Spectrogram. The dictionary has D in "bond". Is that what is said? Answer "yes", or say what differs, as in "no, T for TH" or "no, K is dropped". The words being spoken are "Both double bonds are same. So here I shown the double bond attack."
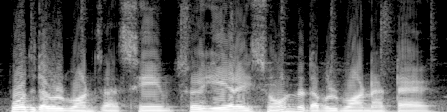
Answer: no, D is dropped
